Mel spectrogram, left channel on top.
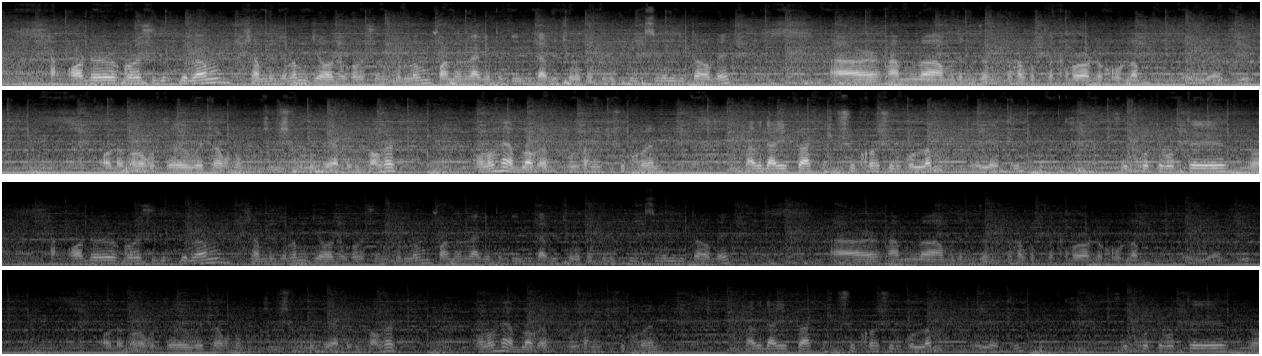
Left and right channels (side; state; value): right; quieter; 16.7 dB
